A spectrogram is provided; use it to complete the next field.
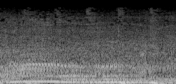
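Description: A motorcycle engine revs loudly, its droning pitch swelling slightly and then dipping near the end of a brief, continuous burst with no voices.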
